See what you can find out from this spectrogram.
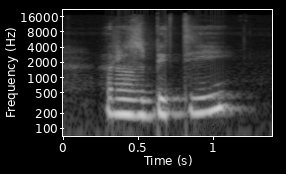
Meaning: broken
- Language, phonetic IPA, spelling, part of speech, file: Czech, [ˈrozbɪtiː], rozbitý, adjective, Cs-rozbitý.ogg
